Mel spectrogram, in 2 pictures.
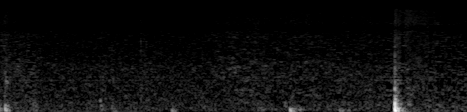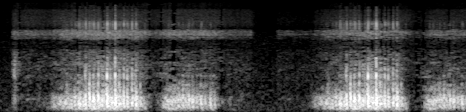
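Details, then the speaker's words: Pleural friction rub in a respiratory exam teaching recording: a few taps, then harsh grating noise each breath cycle, like creaking leather, most commonly heard over the lower axillary regions; main cause pleuritis, absent with pleural effusion. "parece um ranger entre duas peças de couro ou uma gripe forte entre as mãos"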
